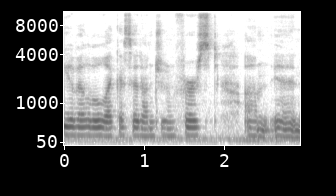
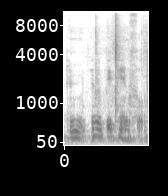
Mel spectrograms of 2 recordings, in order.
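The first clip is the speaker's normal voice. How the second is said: ordinary delivery, nothing marked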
